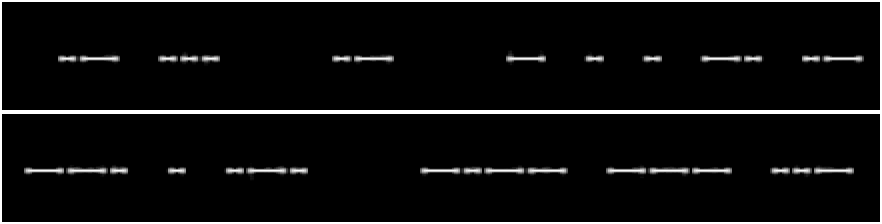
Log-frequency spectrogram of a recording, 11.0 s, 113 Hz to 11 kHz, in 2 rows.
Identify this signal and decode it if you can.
Morse code, heard as a keyed tone, about 18 wpm, spaced as for 15 wpm, 1000 Hz. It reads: AS A TEENAGER YOU
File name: qotdfiles / 15wpm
